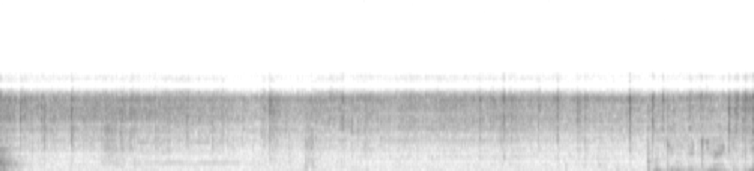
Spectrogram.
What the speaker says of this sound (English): Saute mix thoroughly.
